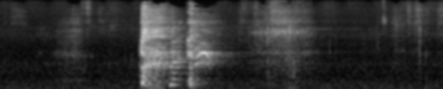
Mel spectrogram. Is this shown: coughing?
yes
